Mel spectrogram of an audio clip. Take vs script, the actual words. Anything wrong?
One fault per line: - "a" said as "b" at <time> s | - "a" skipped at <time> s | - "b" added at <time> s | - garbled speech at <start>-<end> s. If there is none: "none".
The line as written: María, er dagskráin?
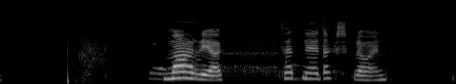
- "hvernig" added at 2.8 s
